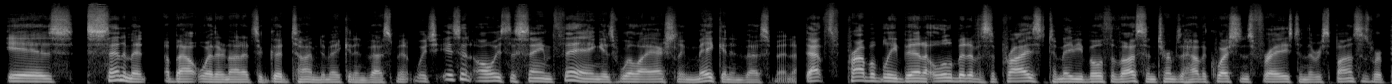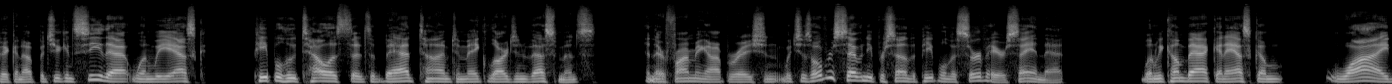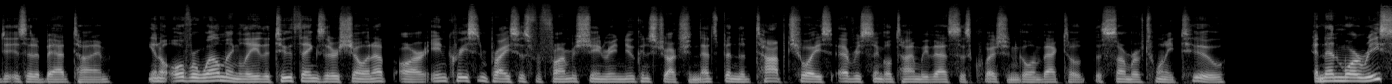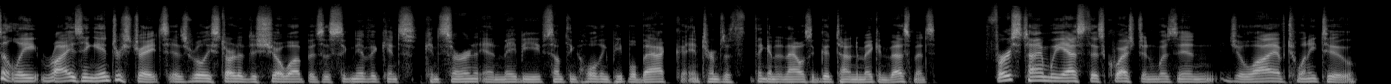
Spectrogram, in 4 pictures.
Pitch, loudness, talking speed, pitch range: 125 Hz, -26 LUFS, 205 wpm, 115-145 Hz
